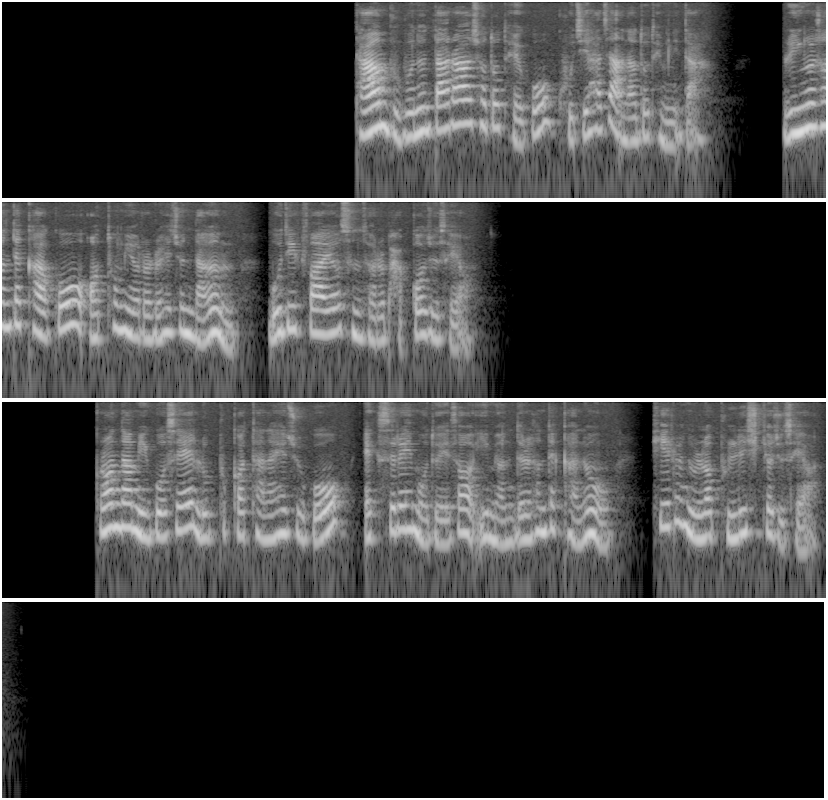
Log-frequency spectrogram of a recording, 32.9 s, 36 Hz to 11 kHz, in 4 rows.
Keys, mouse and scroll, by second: 1.4-2.0 shift+middle drag, 3.0 click, 4.3 n, 6.6 click, 7.5 click, 9.2 n, 9.8-10.6 ctrl+middle drag, 11.9-12.6 drag, 13.3 click, 14.1 Tab, 16.0 click, 17.5 ctrl+r, 19.6 ctrl+middle click, 21.7 3, 22.3 alt+z, 22.7 click, 24.3 p, 27.0 Tab, 27.4 click, 28.0 Tab, 30.0 ctrl+middle click, 30.9-32.9 middle drag.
